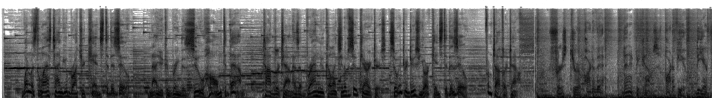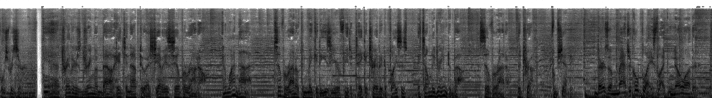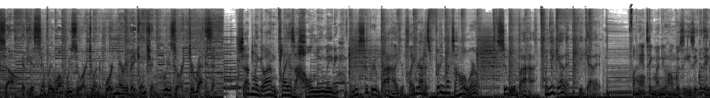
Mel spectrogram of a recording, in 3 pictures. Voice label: Commercial Male; commercial voiceover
